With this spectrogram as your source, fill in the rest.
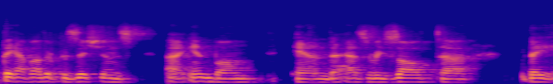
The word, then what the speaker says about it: BOEM: How do you pronounce B-O-M-E? B-O-E-M.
